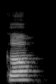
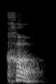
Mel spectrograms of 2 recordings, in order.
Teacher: हम खुद फील कर सकते हैं कि मुख के सामने रखें और उच्चारित करें क और ख। क ख तो जब ख करते करते हैं तभी हमें हाथ पर महसूस हो रहा है कि ज्यादा वायु उससे बाहर आ रही है। तो यह दूसरा जो था वो महाप्राण था।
